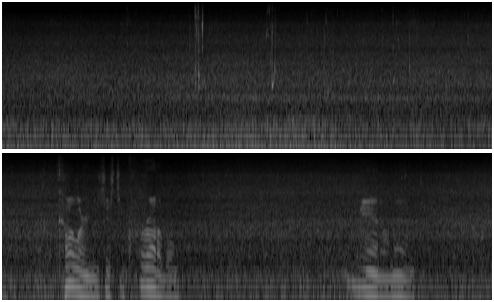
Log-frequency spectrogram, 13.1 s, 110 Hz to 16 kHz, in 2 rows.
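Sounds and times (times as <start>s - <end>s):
wind rumble on microphone: 0.0s - 7.4s
stream rushing: 0.4s - 13.0s.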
